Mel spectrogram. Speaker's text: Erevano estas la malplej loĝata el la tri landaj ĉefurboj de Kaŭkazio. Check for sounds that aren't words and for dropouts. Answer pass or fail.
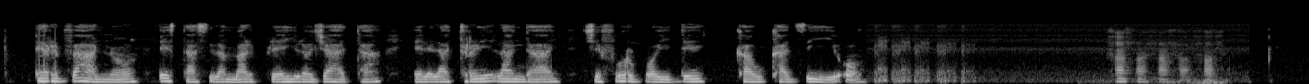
fail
